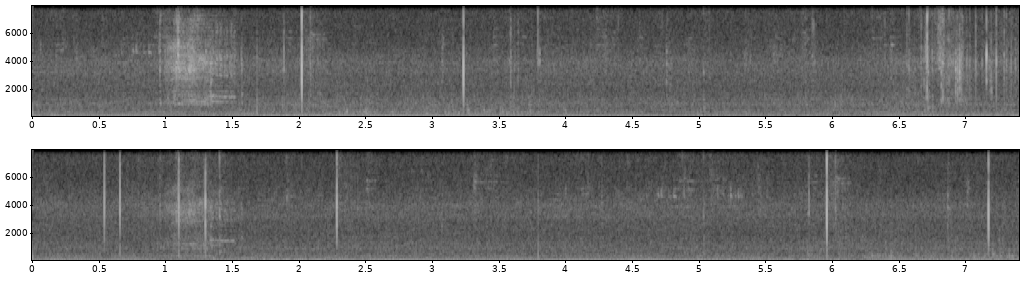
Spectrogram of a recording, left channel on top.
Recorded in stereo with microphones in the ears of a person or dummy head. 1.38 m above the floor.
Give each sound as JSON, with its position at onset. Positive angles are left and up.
{"t": 0.9, "sound": "a camera shutter", "side_deg": 25, "distance_m": 1.4}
